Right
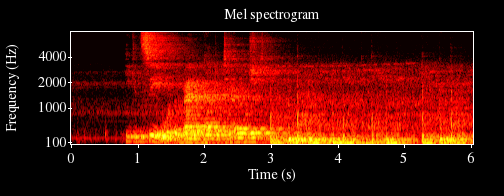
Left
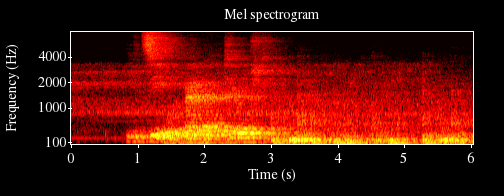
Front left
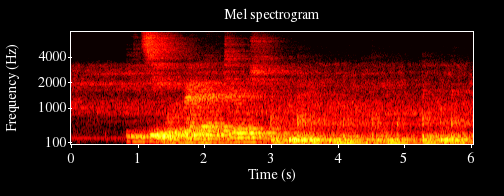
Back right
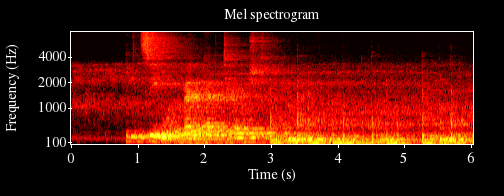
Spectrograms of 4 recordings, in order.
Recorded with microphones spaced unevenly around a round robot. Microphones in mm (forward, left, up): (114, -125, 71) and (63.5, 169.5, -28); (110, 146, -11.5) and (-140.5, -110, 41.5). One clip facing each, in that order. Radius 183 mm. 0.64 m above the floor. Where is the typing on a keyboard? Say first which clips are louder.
Even, even; 100° right, 0.7 m.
